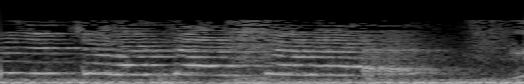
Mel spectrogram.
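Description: A person moans in pain with long, wavering, drawn-out groans, close and fairly loud, over a steady low background hum.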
